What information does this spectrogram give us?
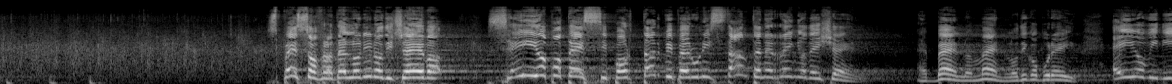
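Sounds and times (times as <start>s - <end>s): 
church congregation applauding during a Pentecostal-style service: 0.0s - 3.7s
speech: 2.7s - 11.7s.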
